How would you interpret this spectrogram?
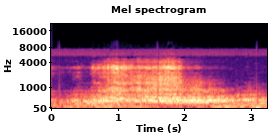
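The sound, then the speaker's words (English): A Scorpion jet fighter, a 20-ton plane 53 feet long with a 56-foot wingspan and wingtip rocket pods, roars on takeoff, a loud, steady rushing thunder whose hissing whine swells for a moment, then settles into a sustained rumble. No voices are heard. “The Scorpion takes to the air like magic.”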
